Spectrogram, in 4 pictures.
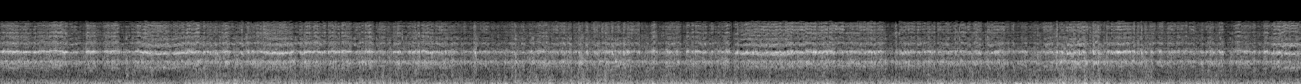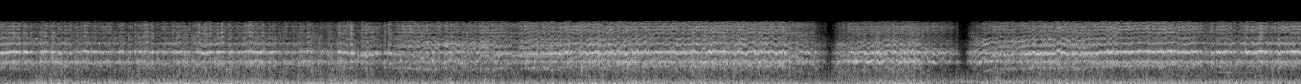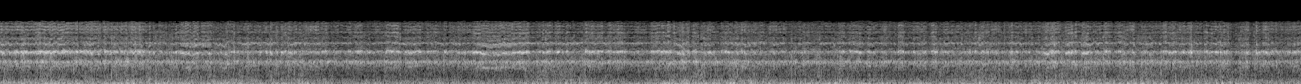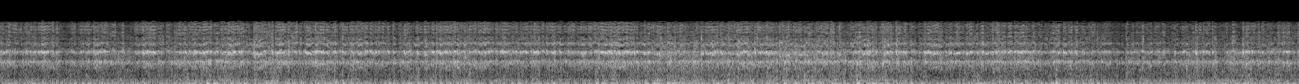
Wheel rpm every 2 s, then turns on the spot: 230, 230, 230, 230, 230, 230, 230, 230, 210, 190, 150, 130, 220, 230, 230, 230, 230, 240, 230, 230, 230, 230, 230, 220, 230, 230.
none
